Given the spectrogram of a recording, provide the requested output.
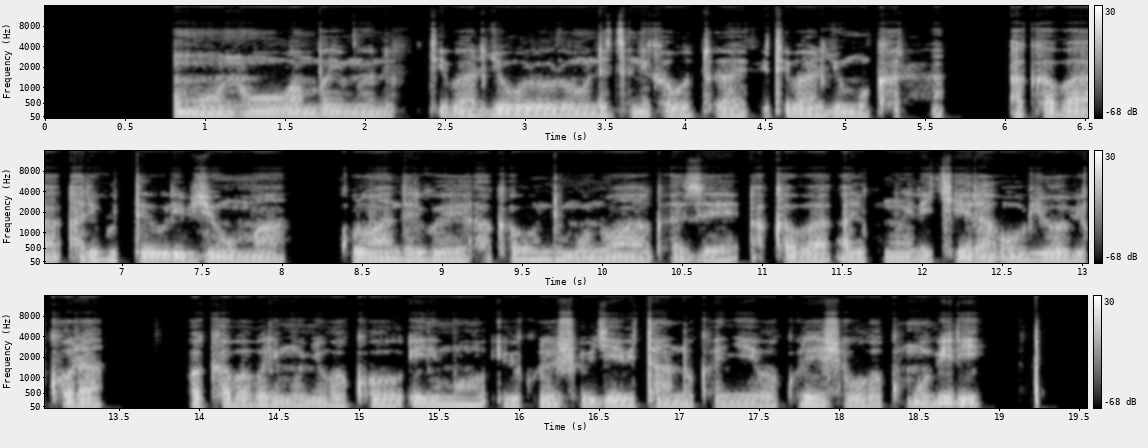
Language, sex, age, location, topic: Kinyarwanda, male, 25-35, Kigali, health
